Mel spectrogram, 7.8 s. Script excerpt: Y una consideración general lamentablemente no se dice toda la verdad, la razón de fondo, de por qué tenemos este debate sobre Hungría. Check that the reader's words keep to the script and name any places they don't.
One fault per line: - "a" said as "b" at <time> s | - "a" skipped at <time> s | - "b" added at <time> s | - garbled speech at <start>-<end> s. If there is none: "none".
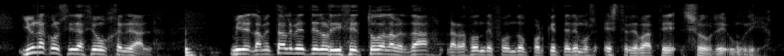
- "se" skipped at 3.3 s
